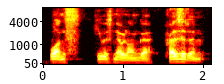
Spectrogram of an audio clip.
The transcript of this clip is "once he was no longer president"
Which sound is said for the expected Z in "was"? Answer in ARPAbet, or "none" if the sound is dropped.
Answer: Z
